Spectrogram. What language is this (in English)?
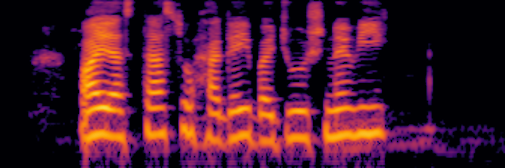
Pashto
